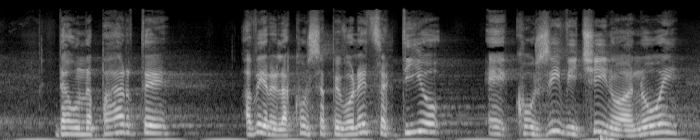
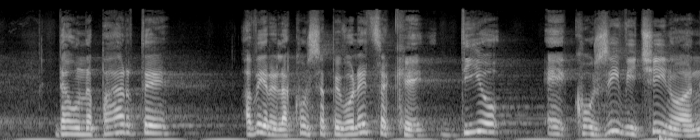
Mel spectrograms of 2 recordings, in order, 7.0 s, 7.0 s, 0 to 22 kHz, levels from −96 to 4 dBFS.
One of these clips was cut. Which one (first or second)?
first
